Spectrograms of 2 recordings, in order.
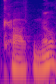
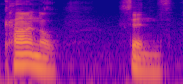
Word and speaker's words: Carnal Sins: Not Cardinal, as I keep mispronouncing it, but Carnal Sins.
